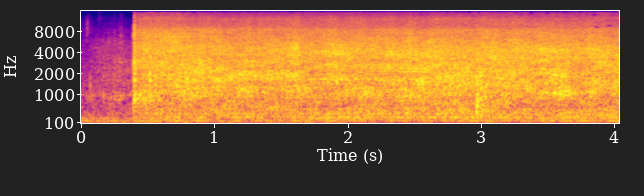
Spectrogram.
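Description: Water spraying steadily from a hand-held hose sprayer onto a dog's soapy coat. The hiss starts suddenly about half a second in and stays even.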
